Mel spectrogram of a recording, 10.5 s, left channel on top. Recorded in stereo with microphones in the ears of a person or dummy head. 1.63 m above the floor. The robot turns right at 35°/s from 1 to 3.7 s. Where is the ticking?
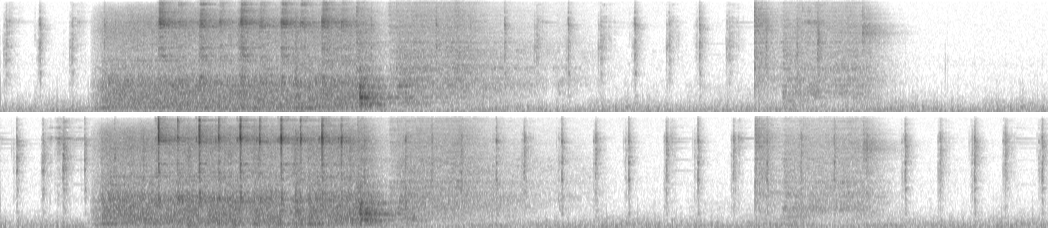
75° right (ahead or behind), 0.6 m; by 3.5 s 25° right (ahead or behind), 0.6 m.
